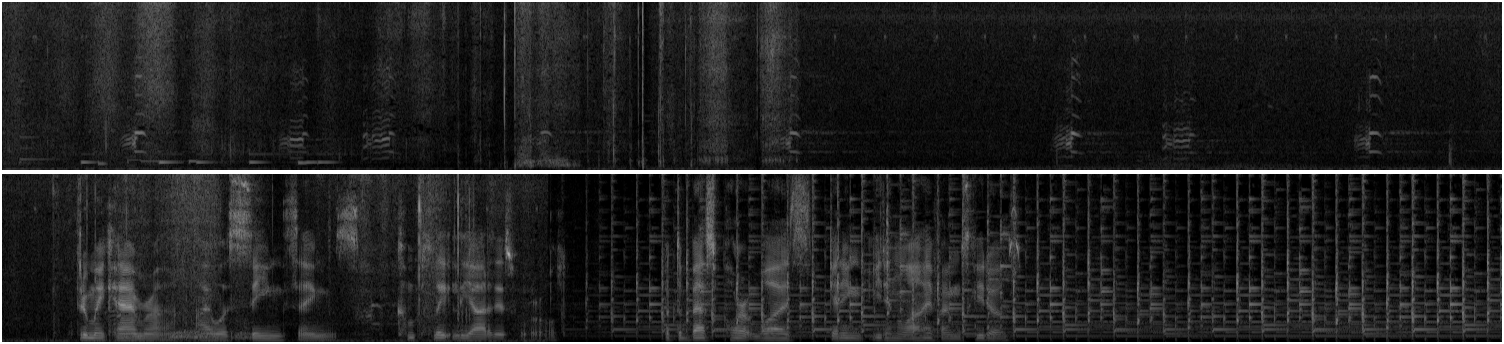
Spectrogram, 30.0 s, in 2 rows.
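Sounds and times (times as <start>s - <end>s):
birds calling: 0.1s - 4.0s, 10.3s - 16.7s.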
